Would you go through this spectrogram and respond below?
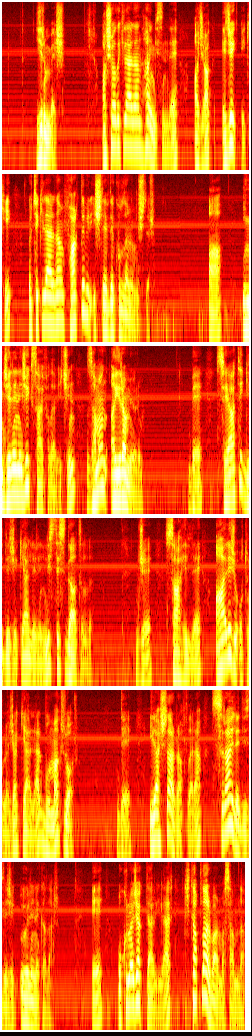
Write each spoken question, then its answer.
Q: Aşağıdakilerden hangisinde acak, ecek eki ötekilerden farklı bir işlevde kullanılmıştır?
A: Doğru cevap D. İlaçlar raflara sırayla dizilecek öğlene kadar.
